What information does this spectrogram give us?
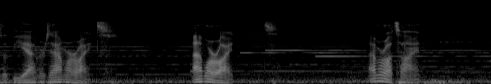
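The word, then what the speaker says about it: Amaurotine: the average amorite amorite amoratine that's how you pronounce it apologies for the wait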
